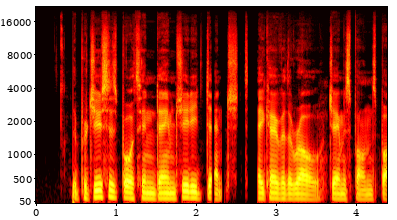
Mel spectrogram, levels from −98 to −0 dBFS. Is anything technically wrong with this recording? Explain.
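Yes, the speech has two faults.

At 0.46 s a DC step shifts the waveform's zero line, heard as a low thump. The offset decays as a 20 Hz high-pass pulls it back, visible as a brief low-frequency smear.

From 2.17 to 2.79 s a digital broadcast dropout mutes the receiver. About 256 ms is lost in holes spread over 576 ms, the longest 128 ms, each fading in 20 ms. These show as blank vertical gaps.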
